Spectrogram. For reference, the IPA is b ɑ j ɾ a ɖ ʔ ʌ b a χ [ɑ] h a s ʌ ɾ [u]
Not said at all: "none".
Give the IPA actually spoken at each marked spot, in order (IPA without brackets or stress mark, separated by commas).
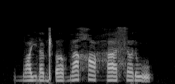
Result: ɑ, u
